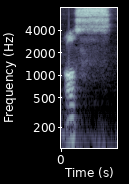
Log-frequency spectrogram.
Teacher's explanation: سانس جاری ہوگا، آواز بھی جاری ہوگی. رخاوت جیسے اوس. · زبان کا درمیان والا حصہ اتنا اوپر اٹھ جاتا ہے کہ یوں محسوس ہوتا ہے کہ وہ اوپر تالو کے ساتھ مل رہا ہے. اس وجہ سے اس اطباق بولتے ہیں.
